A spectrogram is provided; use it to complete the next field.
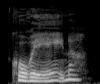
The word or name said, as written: koreaner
